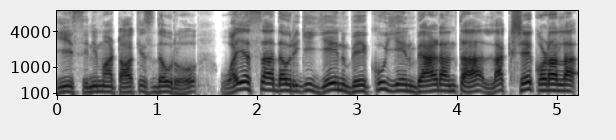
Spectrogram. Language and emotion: Kannada, angry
